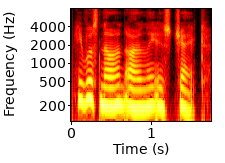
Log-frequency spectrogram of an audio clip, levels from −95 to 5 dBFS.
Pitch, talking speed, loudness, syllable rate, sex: 200 Hz, 205 wpm, -16 LUFS, 4.4 syllables/s, female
